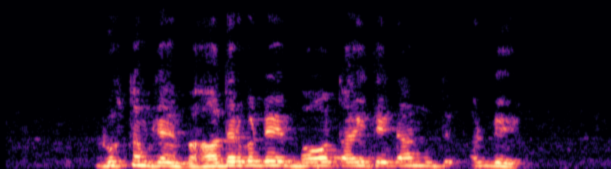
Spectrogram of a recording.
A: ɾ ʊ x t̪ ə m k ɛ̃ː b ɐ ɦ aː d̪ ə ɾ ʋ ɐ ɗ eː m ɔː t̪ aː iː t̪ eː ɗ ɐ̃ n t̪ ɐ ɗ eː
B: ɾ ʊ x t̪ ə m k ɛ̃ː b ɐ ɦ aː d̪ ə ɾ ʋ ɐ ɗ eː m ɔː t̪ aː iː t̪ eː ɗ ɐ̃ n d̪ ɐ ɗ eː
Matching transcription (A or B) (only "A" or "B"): B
